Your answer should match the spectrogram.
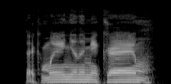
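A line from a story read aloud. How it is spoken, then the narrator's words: Wry snort. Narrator (Russian): хмыкнул Довлатов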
